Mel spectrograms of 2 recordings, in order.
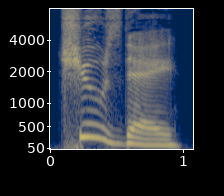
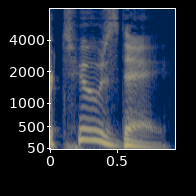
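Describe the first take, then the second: First: Tuesday said CHOOZ-day; Tuesday with choo. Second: Tuesday said TOOZ-day, slow; plain t, oo in Tuesday; Tuesday with too. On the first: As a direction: start Tuesday with a ch. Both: Shown as a demonstration. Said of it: "the opposite way".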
